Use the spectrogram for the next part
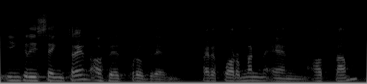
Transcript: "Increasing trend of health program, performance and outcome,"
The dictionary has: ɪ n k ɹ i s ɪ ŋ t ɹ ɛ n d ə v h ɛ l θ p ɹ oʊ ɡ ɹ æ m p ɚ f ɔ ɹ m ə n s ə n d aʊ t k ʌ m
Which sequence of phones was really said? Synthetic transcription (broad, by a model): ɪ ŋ k ɹ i s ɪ ŋ t ɹ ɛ n ə f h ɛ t p ɹ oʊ ɡ ɹ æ m p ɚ f ɔ ɹ m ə n ə n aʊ t k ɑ m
